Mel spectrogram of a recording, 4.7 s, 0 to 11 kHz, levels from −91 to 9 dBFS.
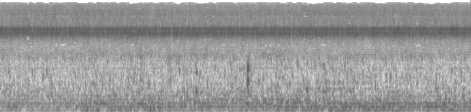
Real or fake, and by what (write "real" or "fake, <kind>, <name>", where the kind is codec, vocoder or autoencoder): fake, vocoder, BigVGAN v2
